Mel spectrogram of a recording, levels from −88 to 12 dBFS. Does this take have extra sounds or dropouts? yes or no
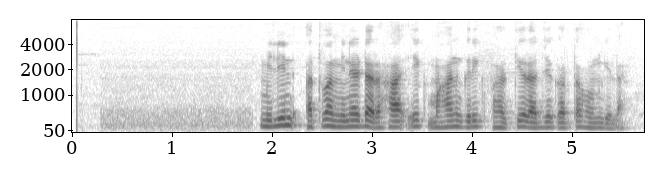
no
